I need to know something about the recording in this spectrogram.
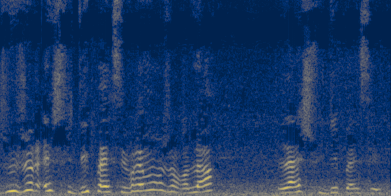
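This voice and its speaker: A young woman vlogging into her phone at a crowded theme park, flustered, exasperated and rushed. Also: sits high, lively intonation, noisy background. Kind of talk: casual travel vlog to camera.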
